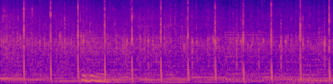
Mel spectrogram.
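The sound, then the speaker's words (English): An audience at a morning church service gives God a round of applause, producing a steady wash of many hands clapping, with sharp individual claps standing out at a regular beat and a low sustained musical tone underneath. “Let's give God a round of applause this morning.”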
